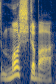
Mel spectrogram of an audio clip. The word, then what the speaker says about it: Mojtaba: Okay, it's Moshtaba. So you do pronounce that last end.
